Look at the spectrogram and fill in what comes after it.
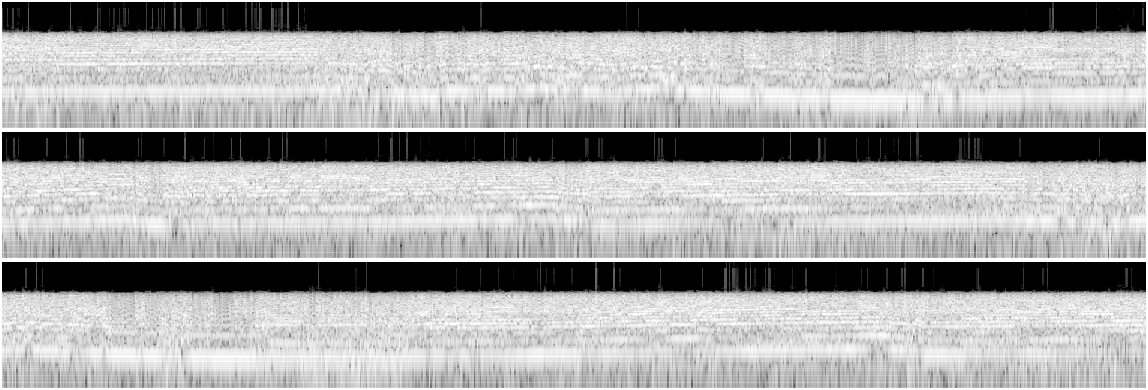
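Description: Race car engine under hard acceleration, its revs climbing slowly and then dropping sharply at a gear change about three times. Twice the revs fall away over a couple of seconds, as when braking for corners.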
